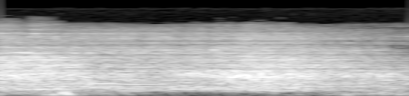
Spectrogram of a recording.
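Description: Toyota Supra passing at speed, a steady rush of car noise that swells about a second in, mixed with background music and heard through a television's speaker.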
